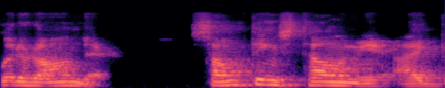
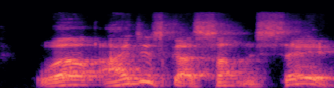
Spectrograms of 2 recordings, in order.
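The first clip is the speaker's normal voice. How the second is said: put-on, leaned-into South Carolina accent; 4 semitones higher than usual. Speaker retells a new board member speaking up at the first meeting; South Carolina accent. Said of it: "in this kind of South Carolina accent".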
